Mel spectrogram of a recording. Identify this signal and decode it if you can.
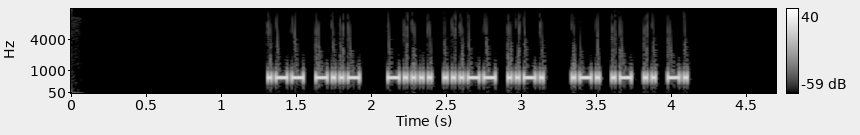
Morse code, heard as a keyed tone, about 46 wpm, 700 Hz. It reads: WX 63F RAIN
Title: Practice QSO - Exchange 2 - Info - 45wpm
